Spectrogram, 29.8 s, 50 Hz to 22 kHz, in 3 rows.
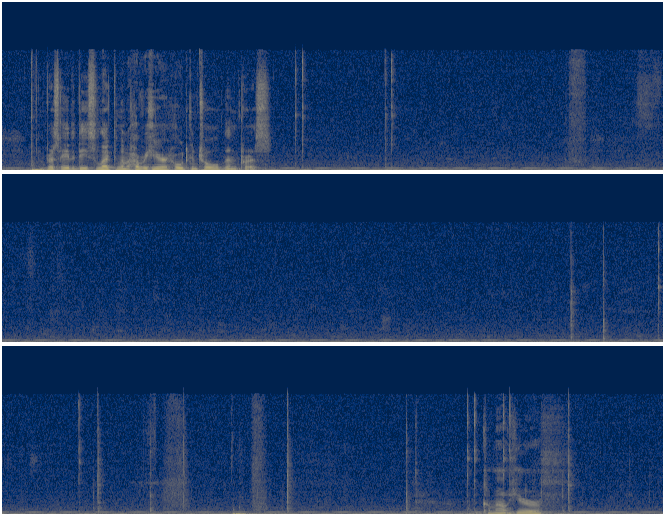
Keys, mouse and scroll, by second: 0.4 a, 2.8 ctrl+r, 4.3 click, 4.5 click, 5.8 click, 5.9 click, 18.5 middle click, 19.0 middle click, 19.8 click, 21.0 click, 21.3 middle click, 22.1 middle click, 23.3 a, 23.8-24.1 scroll down 1, 24.1 middle click, 25.9 middle click, 26.8 click, 26.9 click, 27.4 click, 27.5 double click, 28.0 scroll down 1, 28.3 middle click.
